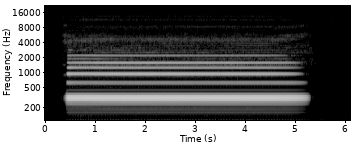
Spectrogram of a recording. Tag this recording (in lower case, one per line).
wind instrument
musical instrument
music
